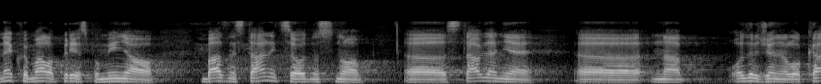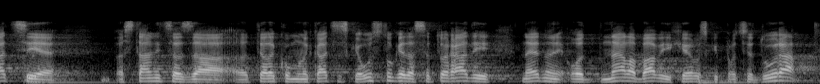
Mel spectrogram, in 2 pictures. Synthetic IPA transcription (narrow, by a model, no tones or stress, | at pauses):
ne̞ko̞jemalo̞pɾije̞spo̞miɲao̞ | bazne̞st̪anit̪se̞o̞d̪no̞sno̞ | st̪aʋʎaɲe̞ | na | o̞̰d̪ɾe̞d͡ʑe̞ne̞lˠo̞kaːt̪sije̞ | st̪anit̪sazat̪e̞le̞ko̞munikaːt̪sijske̞uslˠuɡe̞d̪ase̞t̪o̞ɾaːd̪i | naje̞d̪nojʔo̞d̪najlˠabaʋiixeʋɾopskixpɾo̞t̪se̞d̪uːɾa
